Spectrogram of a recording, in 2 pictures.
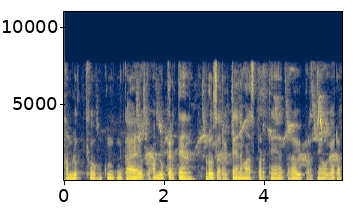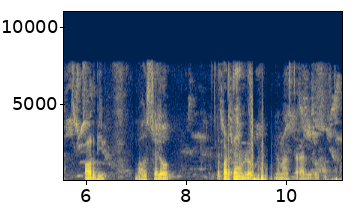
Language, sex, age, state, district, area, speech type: Urdu, male, 18-30, Bihar, Khagaria, rural, spontaneous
